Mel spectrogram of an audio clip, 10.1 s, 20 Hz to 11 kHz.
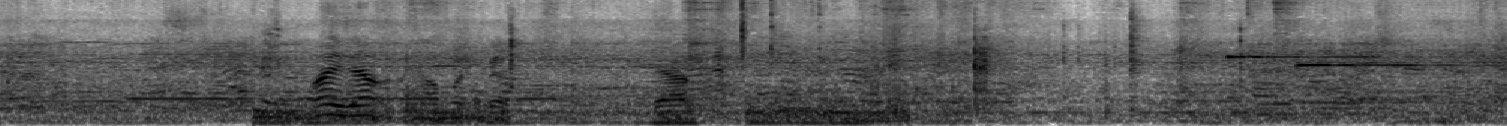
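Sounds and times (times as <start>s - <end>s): restaurant background noise: 0.0s - 10.0s.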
